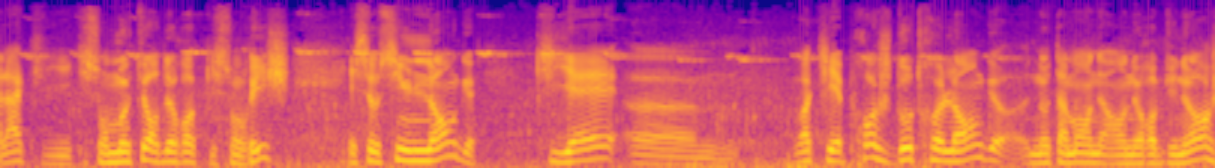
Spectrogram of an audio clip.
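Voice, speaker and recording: This man, whose first language is Germanic, has a mid-range, somewhat bright voice over a little hiss or hum. He gives relaxed language-learning advice directly to camera, informally, stumbling through plenty of fillers and restarts.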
